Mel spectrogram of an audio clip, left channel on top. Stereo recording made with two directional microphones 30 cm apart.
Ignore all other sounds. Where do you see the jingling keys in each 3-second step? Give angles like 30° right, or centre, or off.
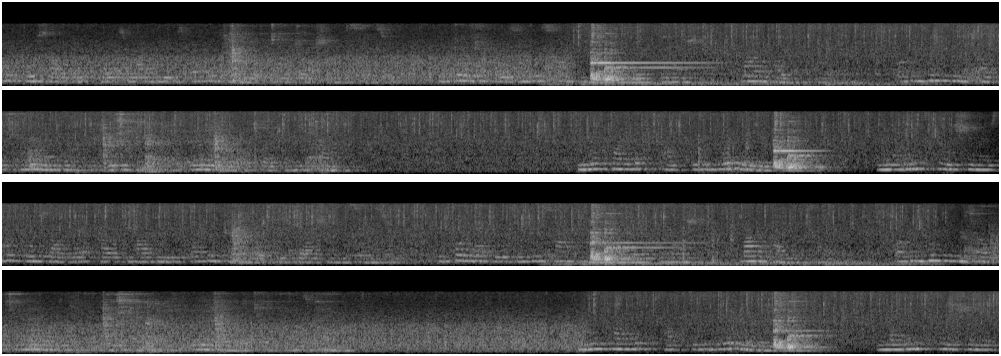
40° left, 20° left, 10° right, 10° left, 30° left, off, off.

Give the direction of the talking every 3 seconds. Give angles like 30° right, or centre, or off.
10° left, 10° right, 20° right, 20° right, centre, 10° left, 10° left.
